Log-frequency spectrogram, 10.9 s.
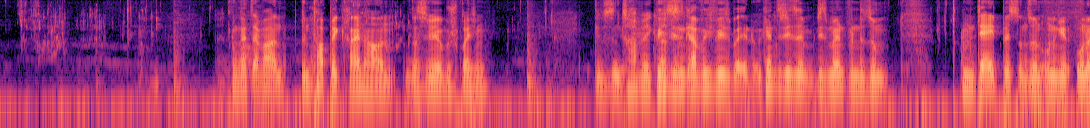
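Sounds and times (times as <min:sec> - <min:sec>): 
wine being poured into a glass: 0:00.0 - 0:05.6
speech: 0:02.3 - 0:05.0, 0:06.0 - 0:10.8.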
